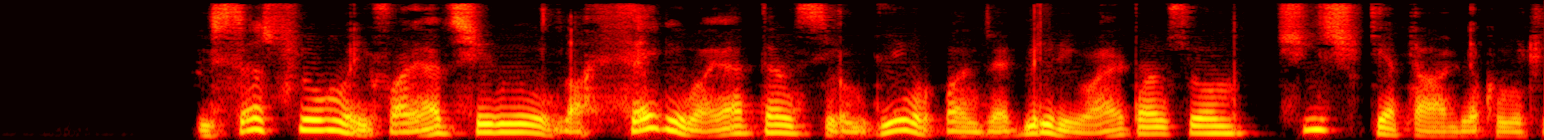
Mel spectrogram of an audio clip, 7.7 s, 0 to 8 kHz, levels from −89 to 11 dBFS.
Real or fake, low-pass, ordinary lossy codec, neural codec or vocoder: fake; 7.2 kHz; MP3, 48 kbps; codec, 16 kHz, 1 kbps, FunCodec, trained on LibriTTS, 50 frames a second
